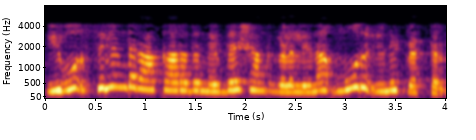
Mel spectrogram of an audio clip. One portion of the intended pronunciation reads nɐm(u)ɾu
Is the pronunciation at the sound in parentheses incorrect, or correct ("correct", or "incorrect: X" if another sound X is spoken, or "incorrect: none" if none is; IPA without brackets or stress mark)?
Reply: incorrect: uː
